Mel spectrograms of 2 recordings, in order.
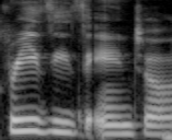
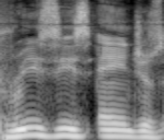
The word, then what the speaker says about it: Breezy's Angels: But like excuse me, the Breezy's Angels. Am I saying it right? Breezy Angels or Breezy's? Breezy's Angels. Breezy's Angels NYC.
